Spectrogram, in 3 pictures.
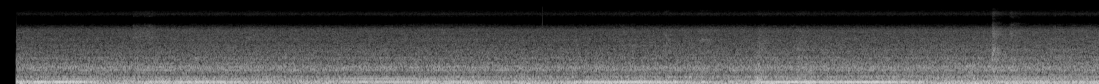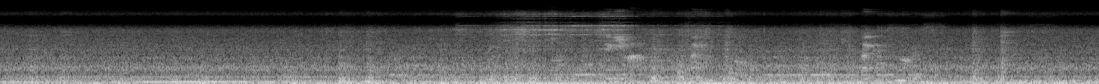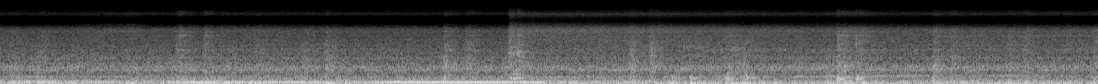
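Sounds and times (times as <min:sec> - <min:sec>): train wheels rumbling on rail: 0:00.2 - 0:32.9
high wheel squeal: 0:15.0 - 0:19.9.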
